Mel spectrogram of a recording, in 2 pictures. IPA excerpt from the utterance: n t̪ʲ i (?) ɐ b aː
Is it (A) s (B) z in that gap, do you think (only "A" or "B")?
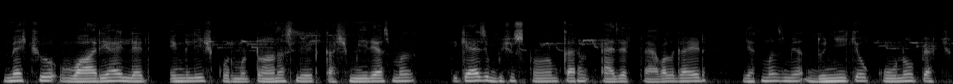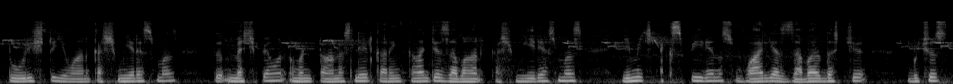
B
